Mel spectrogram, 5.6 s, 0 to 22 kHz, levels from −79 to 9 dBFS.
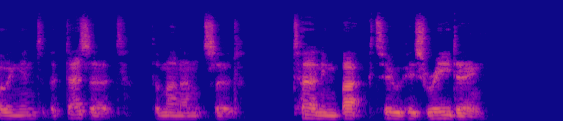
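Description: Automatic gain rising occurs from 0.65 to 2.44 s and again from 3.01 to 4.84 s. Each time the gain control judged the speech too quiet and ramped its gain up, by about 5 dB and then about 6 dB, so voice and background swell together.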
